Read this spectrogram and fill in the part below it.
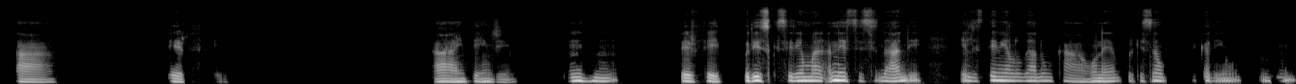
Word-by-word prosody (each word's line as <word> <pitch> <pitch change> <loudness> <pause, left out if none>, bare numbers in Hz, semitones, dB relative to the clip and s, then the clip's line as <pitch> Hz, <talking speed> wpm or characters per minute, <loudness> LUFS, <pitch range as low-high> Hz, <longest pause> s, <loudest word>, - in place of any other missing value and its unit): Tá. 120 -2 -2 1.1
Perfeito. 130 -4 -6 2.0
Ah, 135 +1 +2
entendi, 130 -3 -3 0.6
uhum, 155 -2 +2 0.6
perfeito. 140 -2 +1 0.2
Por 175 +1 +3
isso 180 -2 +8
que - - -13
seria 175 -1 +3
uma 175 -1 +6
necessidade 165 -2 +3 0.4
eles 165 -3 -3
terem 185 -2 +4
alugado 170 -1 -2
um 170 - -4
carro, 140 -4 -4
né, 145 +1 0
porque 160 - -12
senão 170 +1 0 0.2
ficariam. 80 0 -6 0.2
Uhum. 170 +5 -9
150 Hz, 100 wpm, -22 LUFS, 130-170 Hz, 2.0 s, isso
